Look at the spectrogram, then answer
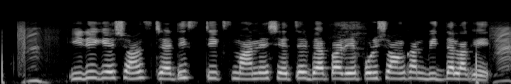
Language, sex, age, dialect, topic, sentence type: Bengali, female, 25-30, Northern/Varendri, agriculture, statement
